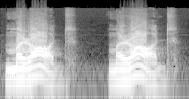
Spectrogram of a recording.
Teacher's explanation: मरॉड, रॉड पे ज्यादा जोर है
